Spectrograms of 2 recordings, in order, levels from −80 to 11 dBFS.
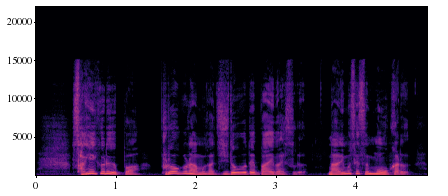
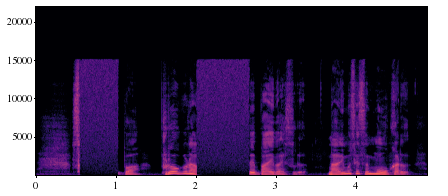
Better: first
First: none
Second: audio cutting out; filled with static; at 0.5 s and at 2 s for 0.5 s

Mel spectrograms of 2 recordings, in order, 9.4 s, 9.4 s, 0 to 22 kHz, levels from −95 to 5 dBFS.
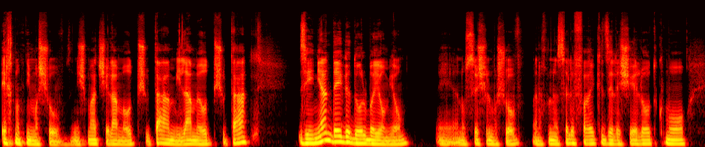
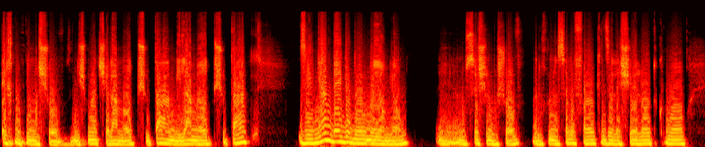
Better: first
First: none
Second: distortion; heavy; 33% of the sound clipped

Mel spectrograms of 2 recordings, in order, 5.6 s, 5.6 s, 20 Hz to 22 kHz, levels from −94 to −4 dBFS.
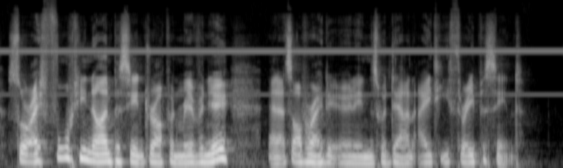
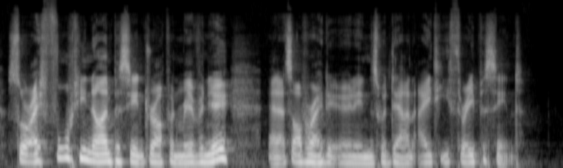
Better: second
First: high-pitched whine; noticeable; throughout; 7 kHz, 20 dB below the speech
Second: none

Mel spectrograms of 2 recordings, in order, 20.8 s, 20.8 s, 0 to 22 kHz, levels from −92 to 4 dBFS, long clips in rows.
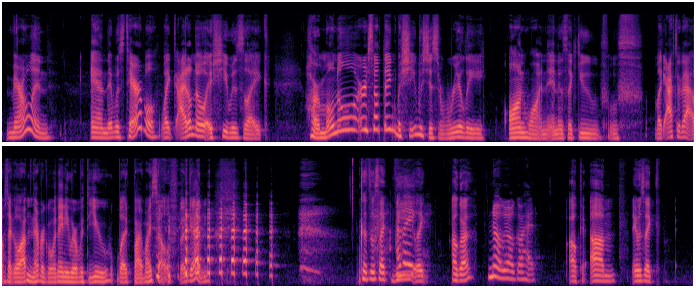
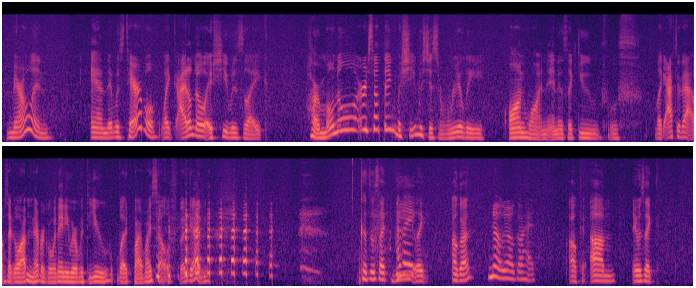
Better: first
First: none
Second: hiss; faint; throughout; 20 dB below the speech

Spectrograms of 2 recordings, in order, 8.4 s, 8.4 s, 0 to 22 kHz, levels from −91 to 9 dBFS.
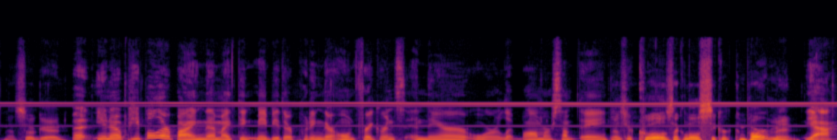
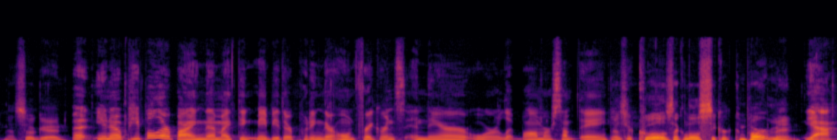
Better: second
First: high-pitched whine; loud; throughout; 6 kHz, 10 dB below the speech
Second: none

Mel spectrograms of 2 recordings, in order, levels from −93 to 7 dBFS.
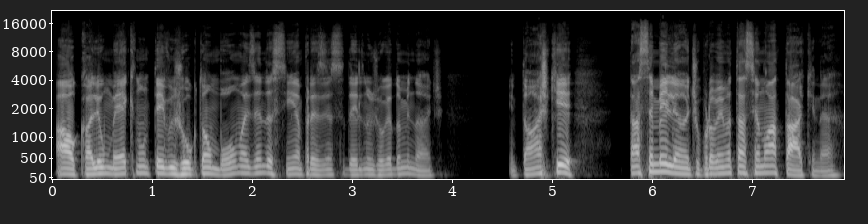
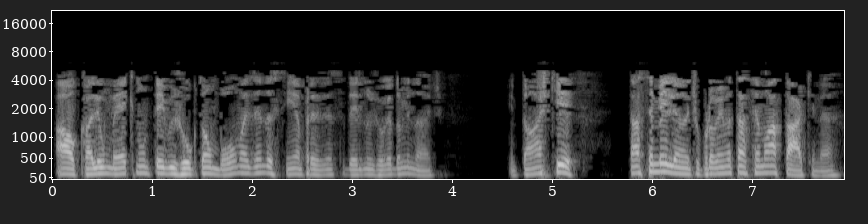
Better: first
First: none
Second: garbled, watery; badly; nothing above 4 kHz

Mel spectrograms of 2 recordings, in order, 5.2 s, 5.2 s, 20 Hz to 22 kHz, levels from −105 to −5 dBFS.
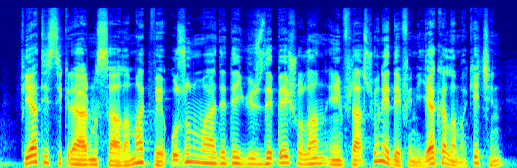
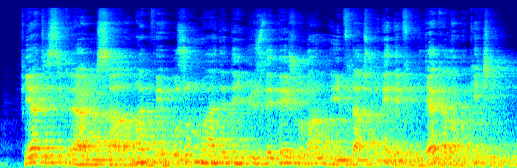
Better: first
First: none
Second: room echo; noticeable; dies away in 1.5 s // off-mic speech; somewhat distant

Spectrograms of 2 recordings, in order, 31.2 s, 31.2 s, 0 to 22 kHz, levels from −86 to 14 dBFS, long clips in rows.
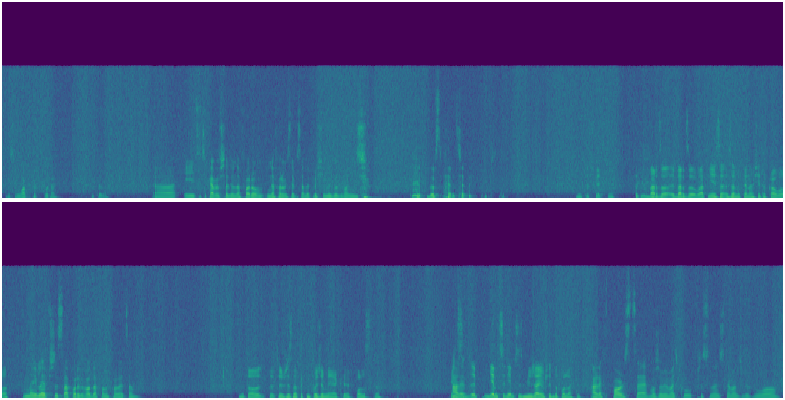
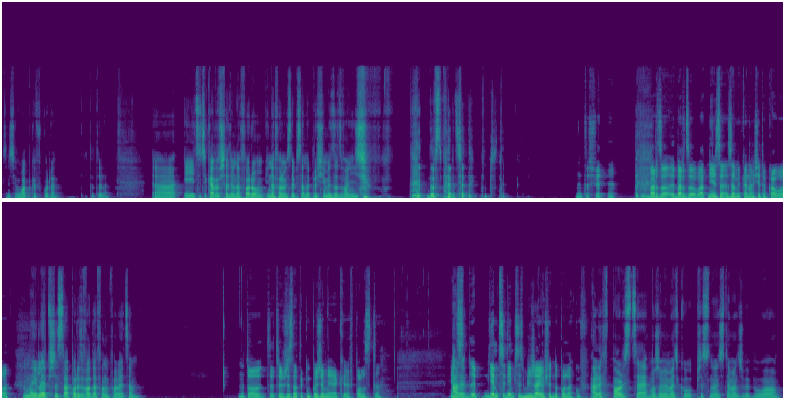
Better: second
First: hiss; loud; throughout; 10 dB below the speech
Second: none

